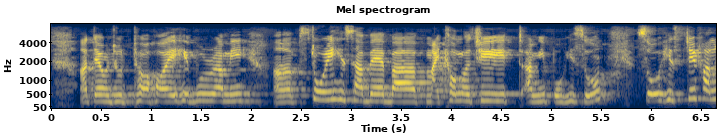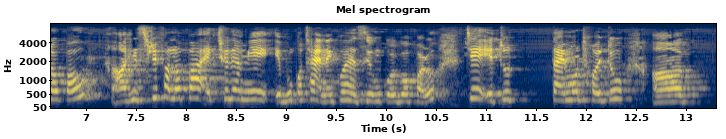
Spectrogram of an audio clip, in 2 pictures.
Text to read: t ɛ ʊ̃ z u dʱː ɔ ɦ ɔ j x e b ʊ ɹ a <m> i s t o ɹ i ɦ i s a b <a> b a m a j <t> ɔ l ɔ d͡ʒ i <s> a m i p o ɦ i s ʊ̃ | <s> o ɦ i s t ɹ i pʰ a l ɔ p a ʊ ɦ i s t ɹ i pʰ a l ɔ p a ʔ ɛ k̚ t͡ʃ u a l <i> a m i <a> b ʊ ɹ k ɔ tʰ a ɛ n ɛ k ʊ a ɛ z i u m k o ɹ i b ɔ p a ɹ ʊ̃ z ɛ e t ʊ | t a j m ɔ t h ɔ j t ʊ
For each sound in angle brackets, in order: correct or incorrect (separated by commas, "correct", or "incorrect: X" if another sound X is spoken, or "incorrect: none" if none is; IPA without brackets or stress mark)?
correct, incorrect: ɛ, incorrect: tʰ, incorrect: t, correct, correct, incorrect: e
